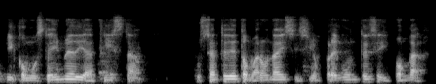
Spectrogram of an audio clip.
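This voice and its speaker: A middle-aged man counseling people in recovery in a lively talk. He tells stories, repeats himself and speaks straight to his listeners. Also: on the low side, a little fast. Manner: animated, repeats words, speaks directly to listeners. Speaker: rehab counselor. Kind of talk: motivational talk with storytelling.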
